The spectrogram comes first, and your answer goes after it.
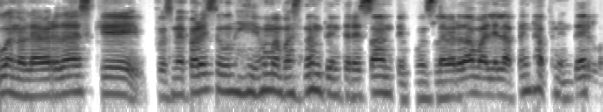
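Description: A man's fairly high voice in a monotone, flat intonation, at a moderate pace with hardly any pauses. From Russia, Orenburg. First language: Russian (speaking Spanish). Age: 20s. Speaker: university student. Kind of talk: interview. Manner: hesitant, many fillers.

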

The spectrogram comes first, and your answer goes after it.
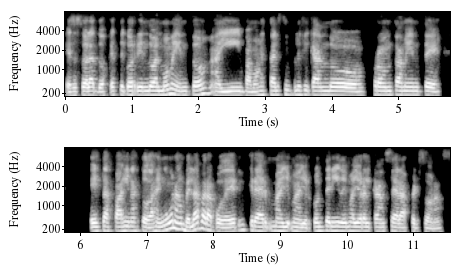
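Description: An ordinary speaking voice from a man, fairly high in pitch, at a moderate pace, with very even loudness and fairly even intonation. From Puerto Rico, Utuado. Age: 20s. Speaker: communications student and artist. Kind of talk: interview.

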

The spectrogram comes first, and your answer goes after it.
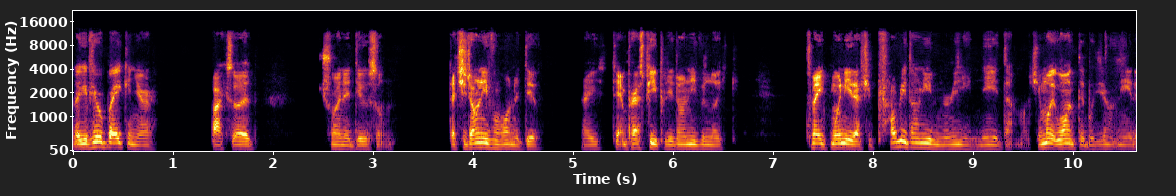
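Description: A man with a Dublin accent talks very fast in a dark, mellow tone at a fairly low pitch. He leaves long, frequent pauses on a very clean recording with a silent background. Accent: Dublin Irish. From Dublin, Ireland. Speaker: motivational podcast host. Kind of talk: scripted-style motivational talk. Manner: casual, upbeat, chatty.

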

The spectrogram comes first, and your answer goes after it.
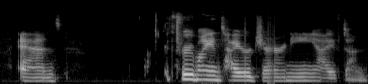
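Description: A woman's fairly low voice in an American accent, an ordinary speaking voice with ordinary pitch variation at a moderate pace. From US, Philadelphia. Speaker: abuse survivor and advocate, podcast host. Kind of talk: interview, personal testimony.

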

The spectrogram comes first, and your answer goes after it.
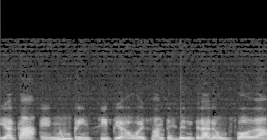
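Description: Her intonation is lively. This woman keeps a moderate pace. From Argentina. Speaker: life coach. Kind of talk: radio interview.

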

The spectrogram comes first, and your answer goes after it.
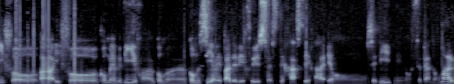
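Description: At a fairly slow pace, a man with a fairly low pitch speaks with fairly even intonation and big swings in loudness, recorded dry and close with no echo. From Taiwan. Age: young. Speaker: student, aspiring French teacher. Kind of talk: interview. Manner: halting.

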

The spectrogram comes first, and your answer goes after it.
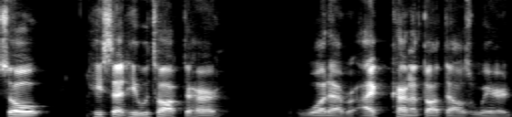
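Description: A man with an unremarkable speaking voice and an American accent talks fairly slowly at a medium pitch with ordinary variation, in a very clean recording with a silent background. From Connecticut (Waterbury). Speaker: police officer, podcast host. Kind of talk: personal storytelling monologue.

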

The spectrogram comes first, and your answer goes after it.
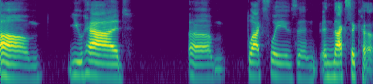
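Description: On a very clean recording with a silent background, a woman speaks at a very slow pace with long, frequent pauses. Her fairly low pitch stays in a monotone, flat intonation. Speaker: guest, interviewee. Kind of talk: interview, casual chat.

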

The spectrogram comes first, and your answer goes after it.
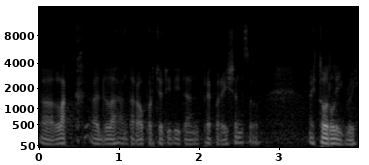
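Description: Delivery comes at a very fast pace in a monotone, flat intonation. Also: man. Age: young. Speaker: business executive. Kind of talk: casual chat.

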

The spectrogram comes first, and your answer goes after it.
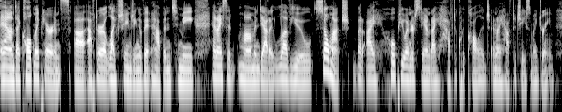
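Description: Animated in tone, a woman with an American accent speaks at a moderate pace with hardly any pauses and a very deep, low pitch. The sound is dry and close with no echo, in a very clean recording with a silent background. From Montana, Continental Divide. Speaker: co-host. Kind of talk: casual chat. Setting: studio. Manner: animated, laughs often.

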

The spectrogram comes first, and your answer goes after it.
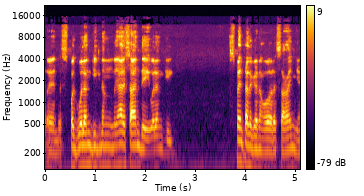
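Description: Monotone, flat intonation marks a man talking at a fairly quick pace. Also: medium pitch for a man. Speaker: metal band vocalist. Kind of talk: casual interview chat.

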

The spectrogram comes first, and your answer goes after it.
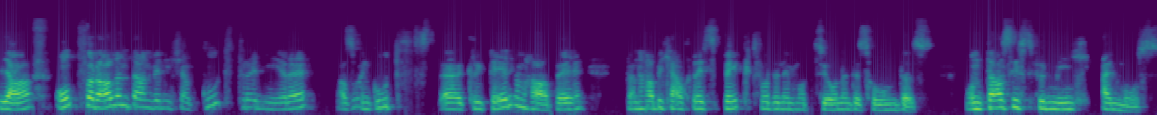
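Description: An unremarkable speaking voice with lively intonation and big swings in loudness, at a fairly slow pace, in a dry, close sound with no echo. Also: woman, medium pitch for a woman. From Switzerland, Zurich. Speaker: dog trainer. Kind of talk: interview.

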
